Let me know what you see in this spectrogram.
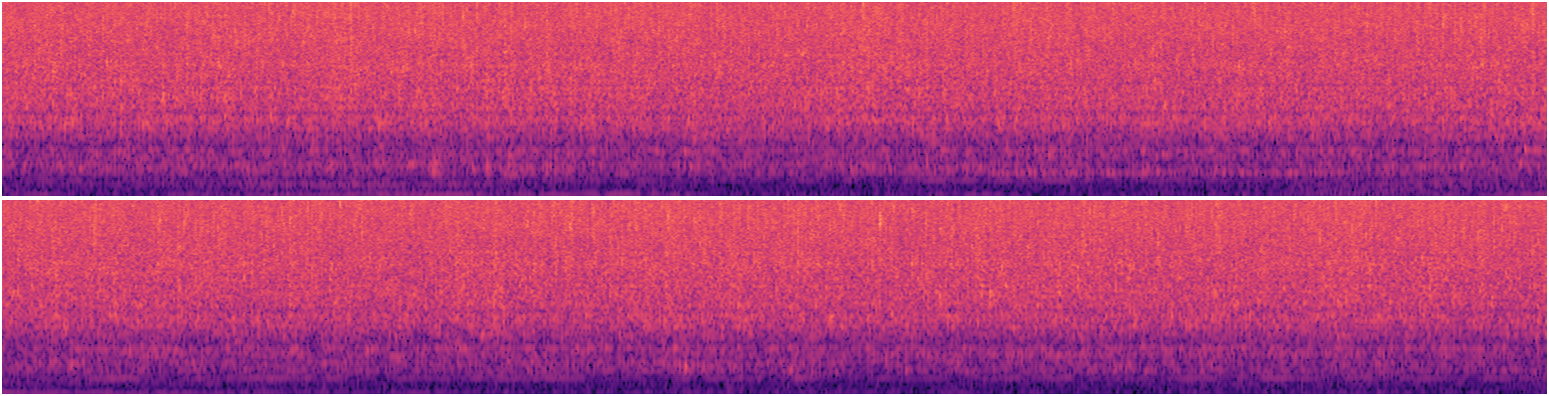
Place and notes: Water resonating in the pond's outlet pipe, Údolní, Praha, Czechia - Water resonance in the pond's outlet pipe
The stream runs out of this pond into an underground pipe that takes it beneath the town to the river Vltava. The water flow resonates in the pipe giving this pitched metallic quality. Individual car can be heard passing by on the road nearby.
